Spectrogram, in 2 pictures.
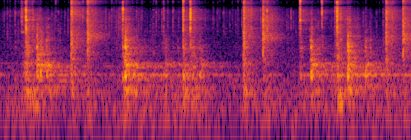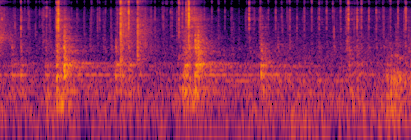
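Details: SRAM rear derailleur after fine cable-tension adjustment in quarter turns. Crisp, evenly spaced ratchet clicks about twice a second, no grinding or chain skipping, as gears drop cleanly down the cassette.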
